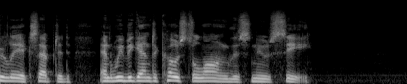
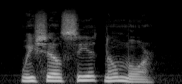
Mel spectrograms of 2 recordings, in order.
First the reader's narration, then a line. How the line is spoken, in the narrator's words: I said with a sigh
